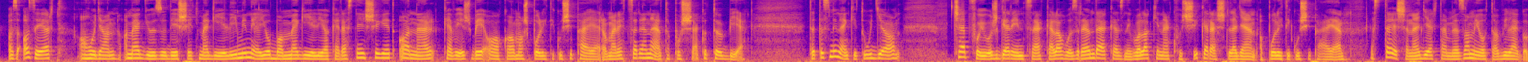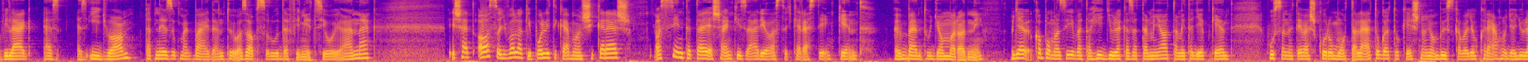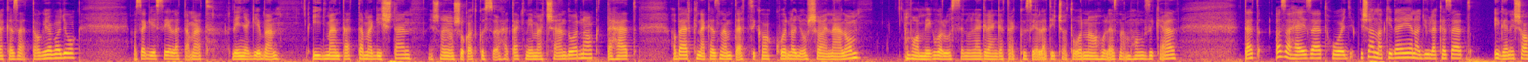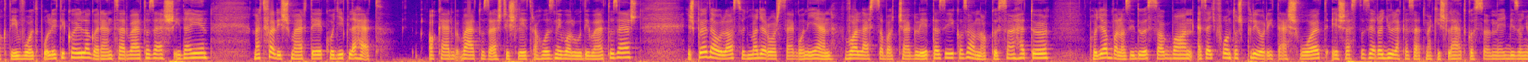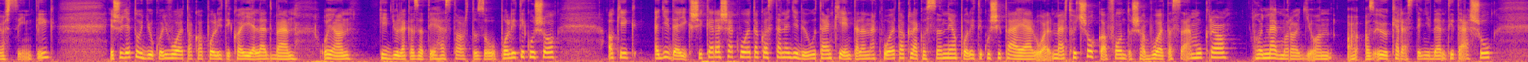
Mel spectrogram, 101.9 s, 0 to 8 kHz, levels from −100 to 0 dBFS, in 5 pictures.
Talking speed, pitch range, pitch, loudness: 135 wpm, 150-185 Hz, 160 Hz, -12 LUFS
